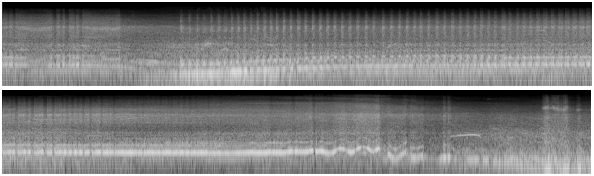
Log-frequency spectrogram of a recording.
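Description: Super stock diesel pickup engine under full load pulling a weight sled. Its pitch dips briefly, then climbs steadily for about fifteen seconds. Near the end the pitch wobbles up and down, and the engine drops off as the throttle comes off.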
